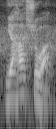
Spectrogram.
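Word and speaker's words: יהושע: तो इसका प्रोनाउंसिएशन होता है, उच्चारण होता है यहोशुआ।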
